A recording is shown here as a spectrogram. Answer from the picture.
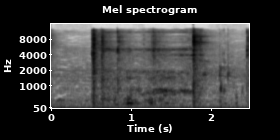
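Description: Faint keystrokes on a computer keyboard: a few separate key presses starting about half a second in, the loudest near the end.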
